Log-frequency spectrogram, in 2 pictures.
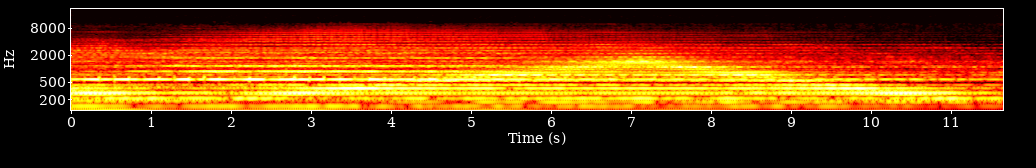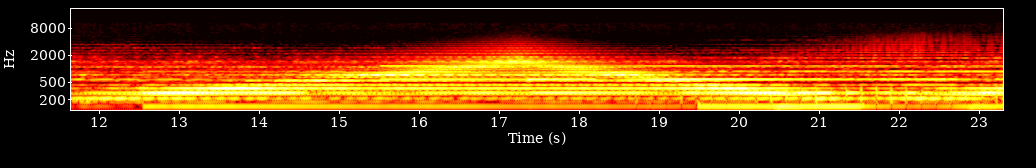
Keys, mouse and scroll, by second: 20.9 a.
